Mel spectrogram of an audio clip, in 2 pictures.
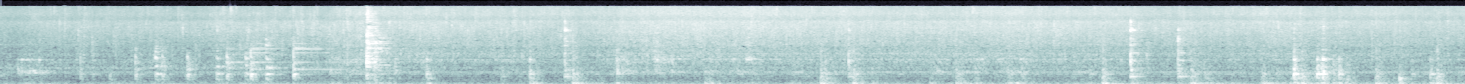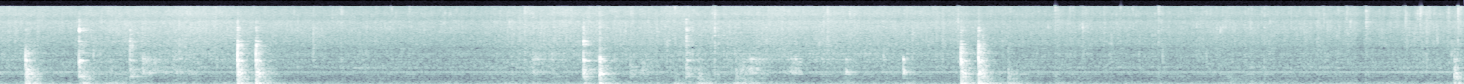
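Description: Dried shrimps frying with a steady sizzle in hot oil in a wok, stirred with a wooden spatula that knocks and scrapes against the pan now and then.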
